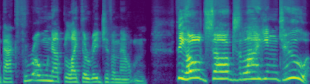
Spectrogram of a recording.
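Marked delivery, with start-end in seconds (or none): 2.6-4.6 high, loud, slow triumphant shout; exultant cry. A narrator's reading. Narrator crying out to his crew, exultant high shout. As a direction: crow it out in triumph. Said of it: "I cried exultingly".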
